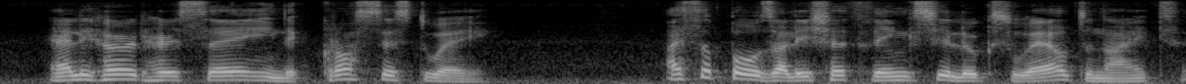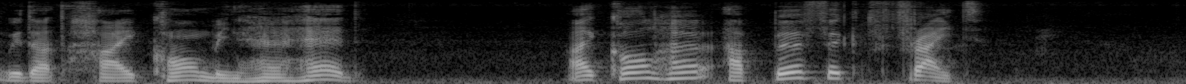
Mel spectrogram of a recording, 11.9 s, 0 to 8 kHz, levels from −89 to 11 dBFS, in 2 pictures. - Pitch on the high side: No, medium, 140 Hz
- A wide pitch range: Yes, wide, 5.7 semitones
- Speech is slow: No, average, 150 wpm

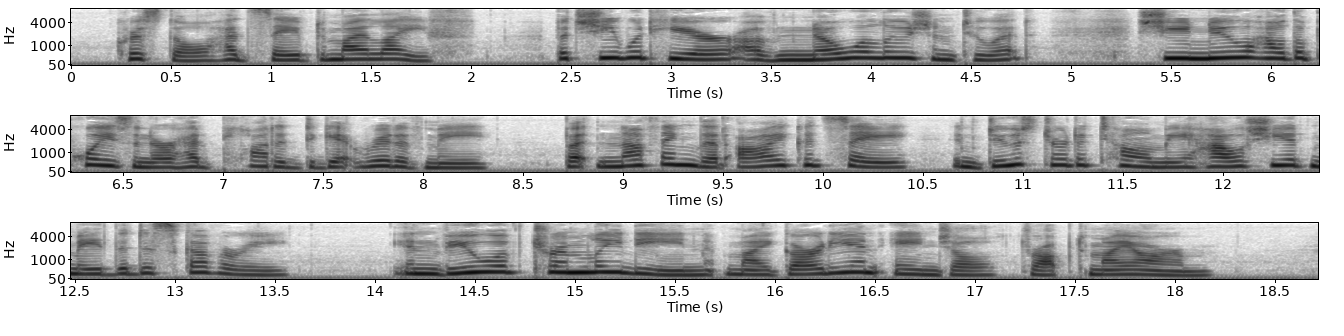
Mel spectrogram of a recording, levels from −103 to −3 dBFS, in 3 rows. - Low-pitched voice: No, high, 235 Hz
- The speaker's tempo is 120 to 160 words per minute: No, average, 175 wpm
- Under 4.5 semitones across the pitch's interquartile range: No, average, 5.0 semitones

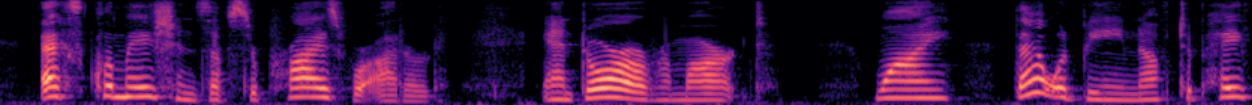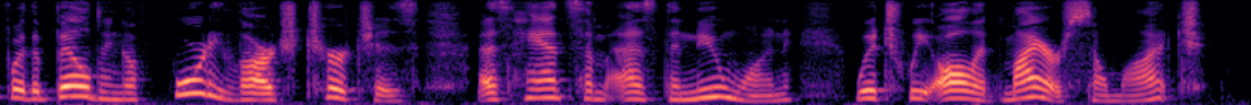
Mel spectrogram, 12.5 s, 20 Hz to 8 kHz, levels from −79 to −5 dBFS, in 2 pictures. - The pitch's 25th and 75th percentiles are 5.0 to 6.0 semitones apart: Yes, wide, 5.4 semitones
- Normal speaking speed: Yes, average, 160 wpm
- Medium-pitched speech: No, high, 215 Hz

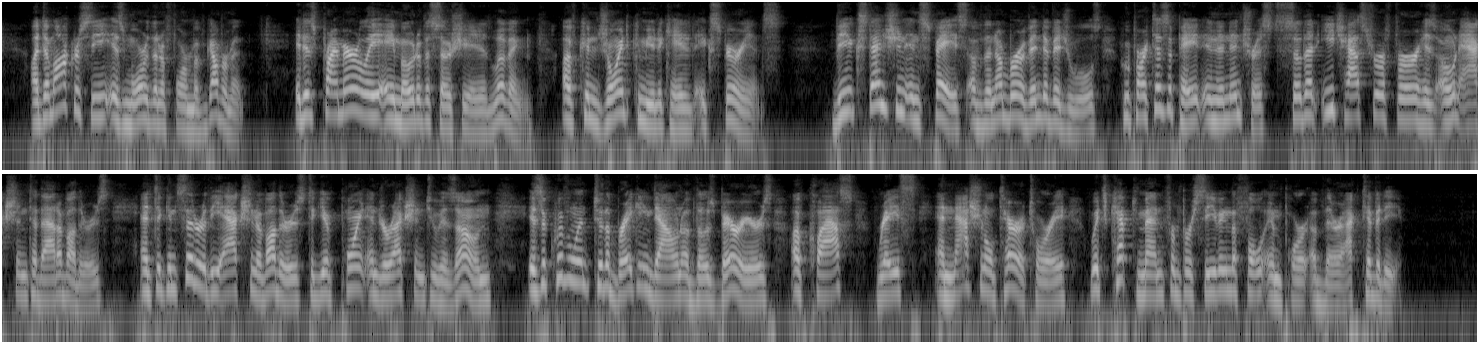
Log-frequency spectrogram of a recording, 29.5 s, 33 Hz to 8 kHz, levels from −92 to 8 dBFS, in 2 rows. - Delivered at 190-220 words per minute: No, average, 180 wpm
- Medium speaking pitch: Yes, medium, 160 Hz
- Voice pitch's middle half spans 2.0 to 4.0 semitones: No, average, 5.0 semitones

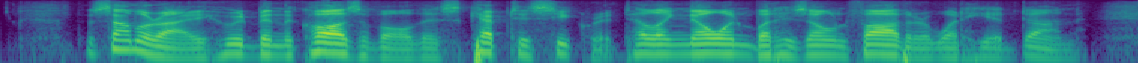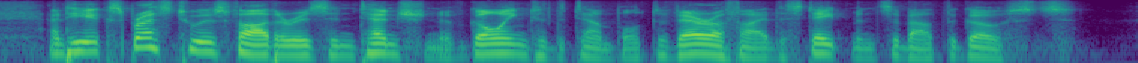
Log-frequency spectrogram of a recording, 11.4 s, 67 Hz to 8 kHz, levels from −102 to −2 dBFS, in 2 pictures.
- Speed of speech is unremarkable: No, fast, 230 wpm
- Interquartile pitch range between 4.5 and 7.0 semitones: Yes, average, 5.0 semitones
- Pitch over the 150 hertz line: No, low, 130 Hz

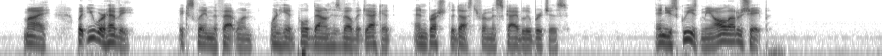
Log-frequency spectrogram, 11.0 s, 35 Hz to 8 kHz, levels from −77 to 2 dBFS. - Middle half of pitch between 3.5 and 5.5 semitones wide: Yes, average, 3.8 semitones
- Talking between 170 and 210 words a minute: Yes, average, 185 wpm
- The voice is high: No, low, 105 Hz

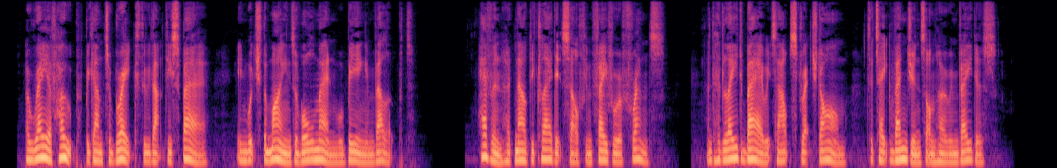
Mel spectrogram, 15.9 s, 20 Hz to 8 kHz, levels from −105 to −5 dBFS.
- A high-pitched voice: No, low, 110 Hz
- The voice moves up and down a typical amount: Yes, average, 3.9 semitones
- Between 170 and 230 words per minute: No, average, 160 wpm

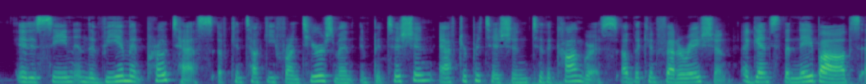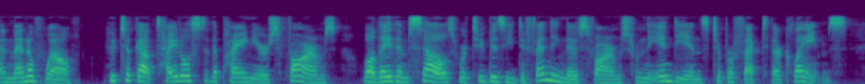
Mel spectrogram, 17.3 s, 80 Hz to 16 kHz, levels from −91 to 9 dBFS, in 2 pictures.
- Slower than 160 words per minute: No, average, 175 wpm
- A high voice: Yes, high, 195 Hz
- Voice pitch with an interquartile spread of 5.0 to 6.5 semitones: No, average, 4.0 semitones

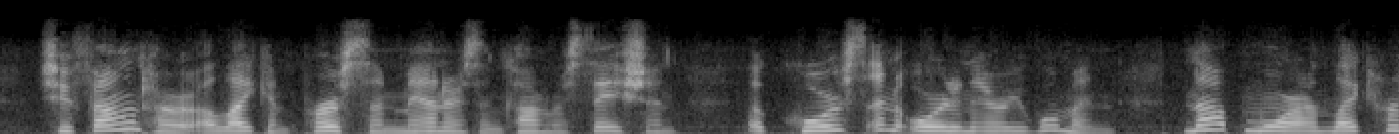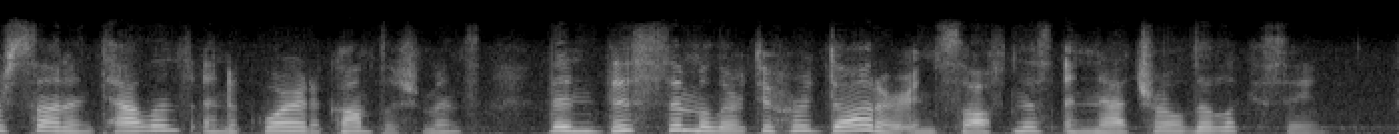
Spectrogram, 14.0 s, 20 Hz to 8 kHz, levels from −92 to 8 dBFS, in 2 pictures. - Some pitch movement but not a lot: Yes, average, 3.9 semitones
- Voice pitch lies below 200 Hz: No, high, 240 Hz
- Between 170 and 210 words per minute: No, average, 145 wpm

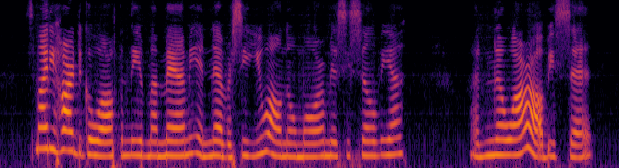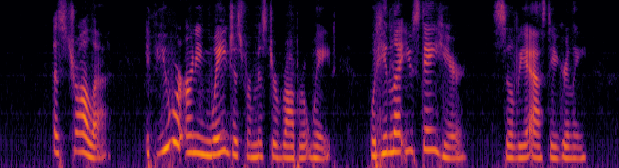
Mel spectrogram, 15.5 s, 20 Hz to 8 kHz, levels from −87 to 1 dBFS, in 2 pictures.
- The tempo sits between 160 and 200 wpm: Yes, average, 170 wpm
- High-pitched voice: Yes, very high, 250 Hz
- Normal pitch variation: Yes, average, 3.9 semitones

